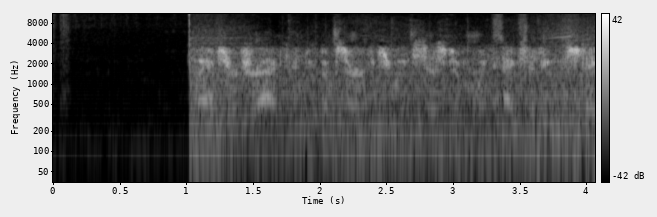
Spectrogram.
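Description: A spaceship engine hums and roars loudly.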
